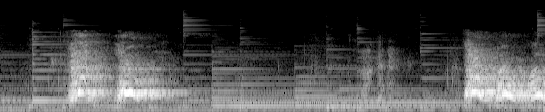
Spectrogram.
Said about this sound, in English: You get one that does that. doing his job. If his job is being the alert dog.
